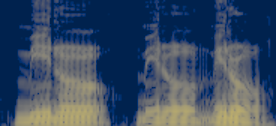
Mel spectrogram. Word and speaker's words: middle: in the middle of인데 근데 실제로 이 D 발음이 우리가 뭐 그냥 middle 하면 우리말로는 쉽지만 이 영어로 할 때는 쉽지가 않습니다. in the middle of 미국 사람 뭐 D 발음을 정확히 하려면 그 죽을 맛입니다. 그러니까 middle 거의 리얼처럼 R처럼 발음되는 경우가 많습니다.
